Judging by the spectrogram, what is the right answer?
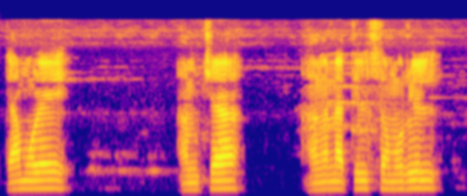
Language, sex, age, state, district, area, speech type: Marathi, male, 45-60, Maharashtra, Osmanabad, rural, spontaneous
